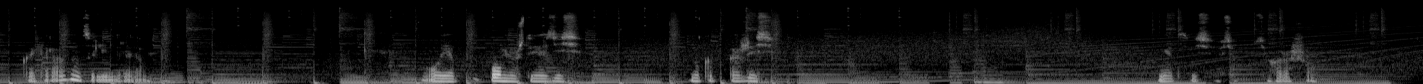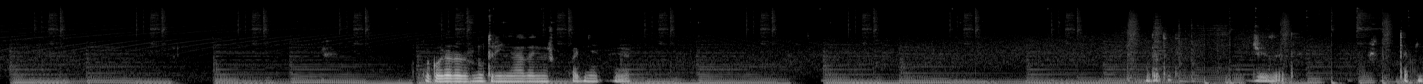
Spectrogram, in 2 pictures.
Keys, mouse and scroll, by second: 0.3-0.7 middle drag, 0.7 Tab, 1.4 Tab, 2.2-3.7 middle drag, 3.7 2, 4.0 alt+click, 4.4 shift+middle click, 4.7 scroll up 2, 5.0 scroll down 1, 5.0 scroll up 1, 5.2 scroll down 1, 5.3-7.2 middle drag, 7.2 l, 8.0 shift+h, 8.3-9.6 middle drag, 9.6 Tab, 10.3 shift+h, 10.5 middle click, 10.8 Tab, 11.7 Tab, 12.3-14.5 middle drag, 14.5 Tab, 14.7-16.4 middle drag, 16.4 Tab, 17.1 middle click, 17.5 z, 17.7 middle click, 18.1 click, 18.7 click, 19.1 click, 19.6 click, 19.9 middle click, 20.4 z, 20.6 middle click, 21.0 click, 22.3 click, 24.0 middle click, 24.6 click, 25.3 middle click, 25.5 z, 25.7 middle click, 26.5 g, 27.9 scroll down 1, 28.1-28.4 scroll up 2.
